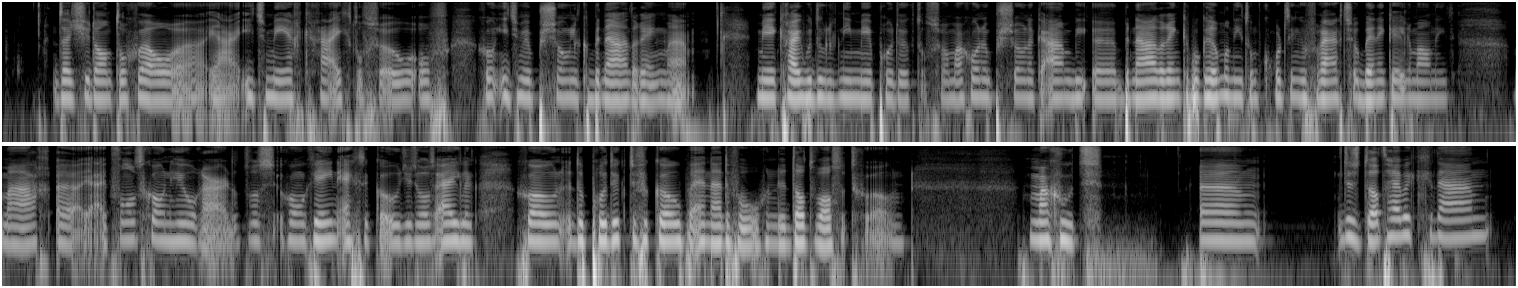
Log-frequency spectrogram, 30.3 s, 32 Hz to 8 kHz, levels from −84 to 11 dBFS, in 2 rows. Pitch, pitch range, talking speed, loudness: 180 Hz, 170-190 Hz, 170 wpm, -22 LUFS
